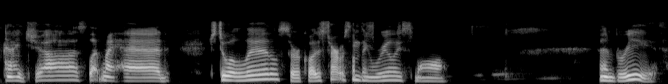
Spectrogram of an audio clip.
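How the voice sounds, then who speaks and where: A woman with a lowish, gravelly voice talks as a guest on a podcast. She is animated and playful, slipping into little acted-out voices and laughing easily. The sound is dry and a bit dull, like a lo-fi recording. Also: moderate pace, no room sound. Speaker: dance teacher guest. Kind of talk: enthusiastic podcast interview.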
